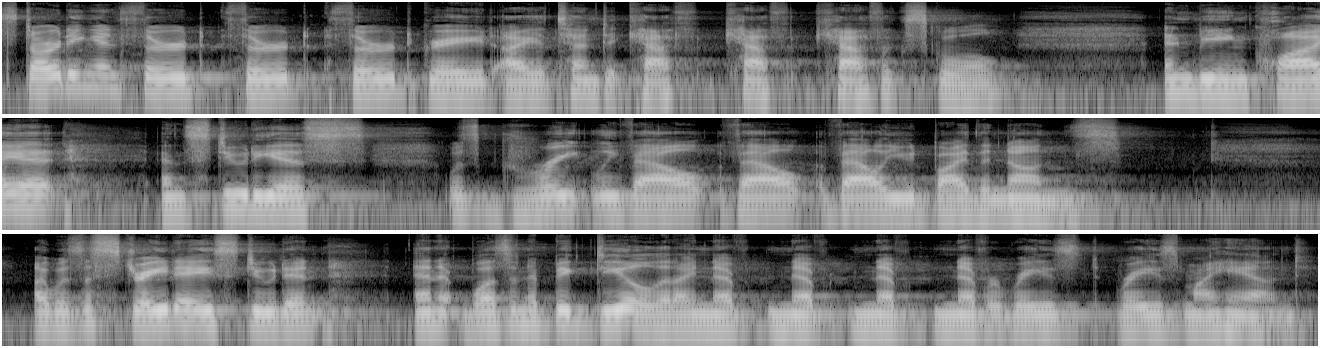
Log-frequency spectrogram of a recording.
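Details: Adult woman with stuttering, covert for years before she began speaking openly about it; real, not acted, during a keynote address: stuttering.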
